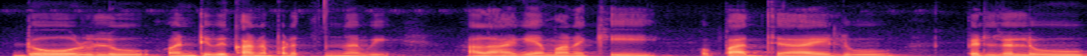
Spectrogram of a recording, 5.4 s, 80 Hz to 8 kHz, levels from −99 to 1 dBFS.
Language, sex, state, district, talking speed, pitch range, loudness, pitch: Telugu, male, Andhra Pradesh, Guntur, 100 wpm, 105-115 Hz, -24 LUFS, 110 Hz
